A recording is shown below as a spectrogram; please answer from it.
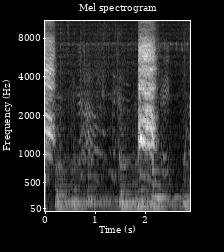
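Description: A crow caws in a devotional television serial, two harsh calls heard close and loud, mixed with voices and a dramatic music bed.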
